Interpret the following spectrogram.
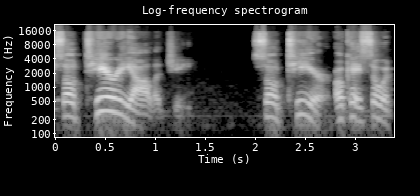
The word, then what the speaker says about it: soteriology: to say it without saying without hitting the pronunciation again sodatorology no i said it wrong again soteriology soteriology so tear okay so a tear so it's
